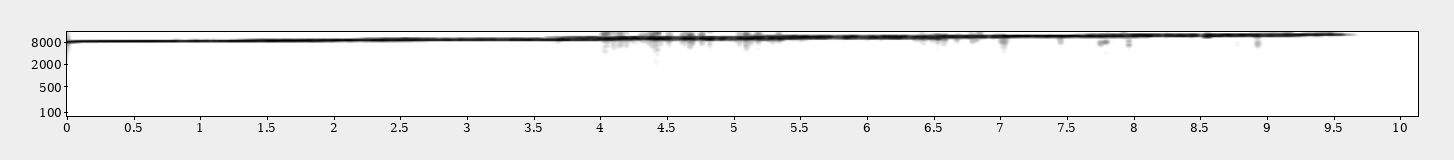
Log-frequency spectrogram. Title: Hearing test. When does the sound stop?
